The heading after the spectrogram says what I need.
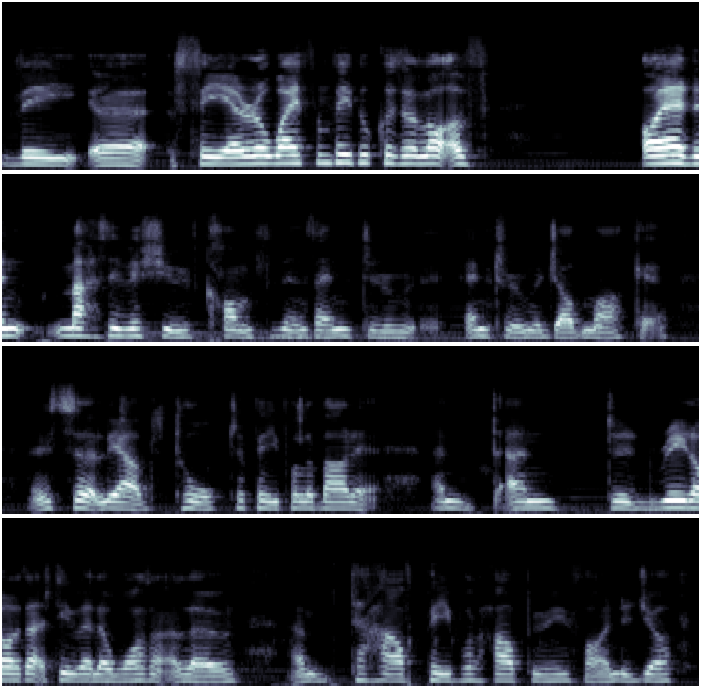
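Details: Man with quadriplegic cerebral palsy; speech shows word repetitions; dysarthria (cerebral palsy).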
